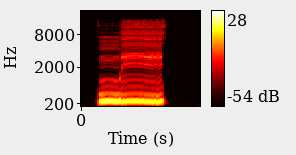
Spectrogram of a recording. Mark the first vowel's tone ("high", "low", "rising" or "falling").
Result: high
